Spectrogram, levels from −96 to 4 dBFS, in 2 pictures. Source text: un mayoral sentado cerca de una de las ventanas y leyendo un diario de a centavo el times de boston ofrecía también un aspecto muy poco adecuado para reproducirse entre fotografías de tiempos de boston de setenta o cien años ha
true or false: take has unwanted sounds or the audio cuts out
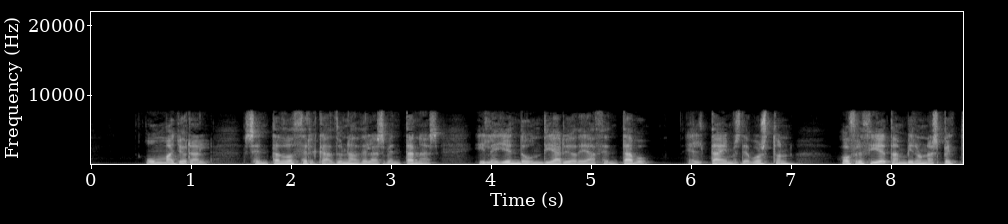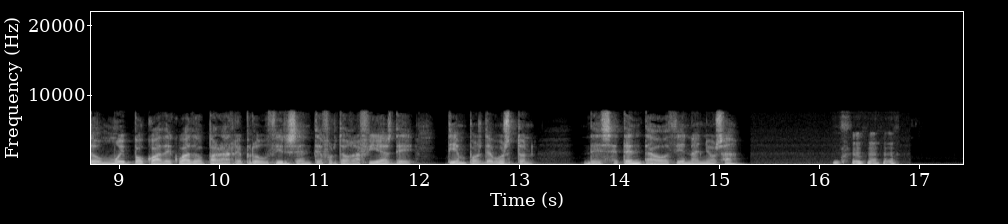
true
